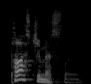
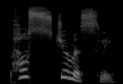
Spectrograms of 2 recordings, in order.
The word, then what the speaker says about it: posthumously: Posthumously 이렇게 발음을 합니다. Yeah, there's a CH in there.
